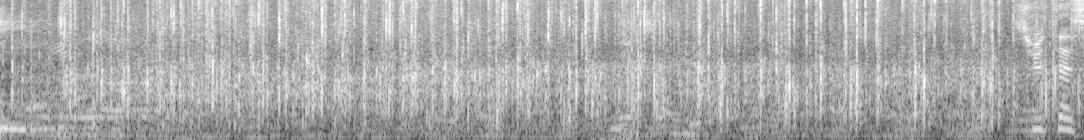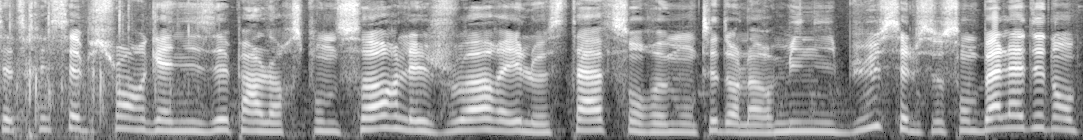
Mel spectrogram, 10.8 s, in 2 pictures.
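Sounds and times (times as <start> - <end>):
audience applause: 0.0 - 6.5
faint murmur of crowd voices: 0.0 - 6.7
speech: 5.2 - 10.8.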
